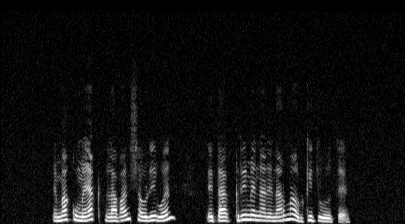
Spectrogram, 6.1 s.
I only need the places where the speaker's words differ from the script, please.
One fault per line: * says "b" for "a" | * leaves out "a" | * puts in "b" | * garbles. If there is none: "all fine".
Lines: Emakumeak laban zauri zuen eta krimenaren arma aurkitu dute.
all fine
